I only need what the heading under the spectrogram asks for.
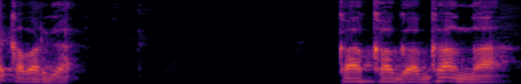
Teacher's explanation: అందుచేత అక అ క హకారం విసర్గ ఇవి కంఠములు కంఠ స్థానంలో పలుకబడేవి అ క అంటే నాలుక మూల భాగం ఆ పై భాగాన్ని స్పృసించడం వల్ల ఇవి వస్తున్నాయి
